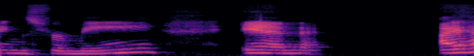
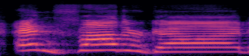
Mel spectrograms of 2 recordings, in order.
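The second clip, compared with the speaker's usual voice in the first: loud prayer, pitched higher; Fred; 5 semitones higher, 9 dB louder than usual. Retold or imitated. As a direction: imitate a hard-of-hearing man praying loudly. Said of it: "he was so loud because he couldn't hear".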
